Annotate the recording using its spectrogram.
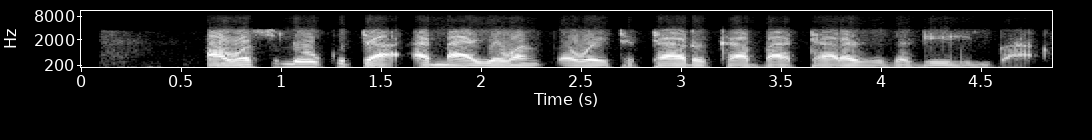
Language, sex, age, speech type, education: Hausa, male, 30-45, read, tertiary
